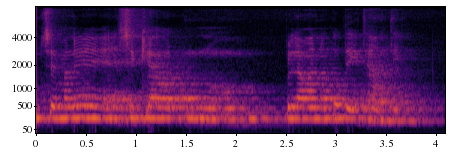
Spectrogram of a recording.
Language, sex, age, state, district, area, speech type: Odia, female, 60+, Odisha, Khordha, rural, spontaneous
